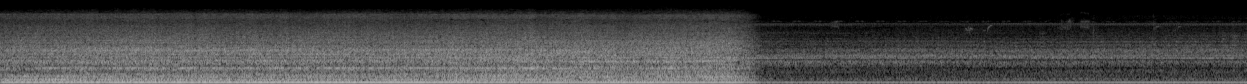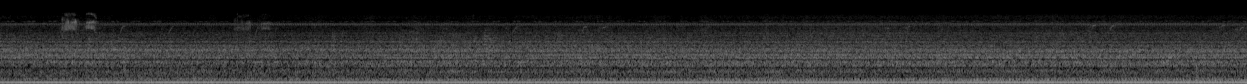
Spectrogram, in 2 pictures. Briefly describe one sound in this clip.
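A diesel engine of a road grader rumbles steadily up close.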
